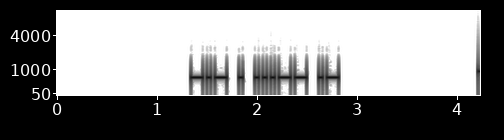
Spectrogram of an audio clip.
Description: Morse code, heard as a keyed tone, about 30 wpm, 700 Hz. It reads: KE3A
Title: USA Call Signs Repeated 2x 30wpm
